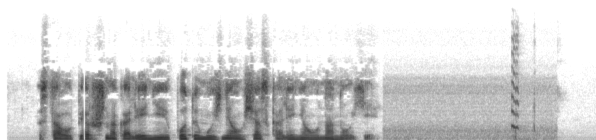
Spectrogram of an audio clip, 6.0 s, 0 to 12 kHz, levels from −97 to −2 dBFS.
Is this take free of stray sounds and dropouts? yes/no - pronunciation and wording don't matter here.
no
